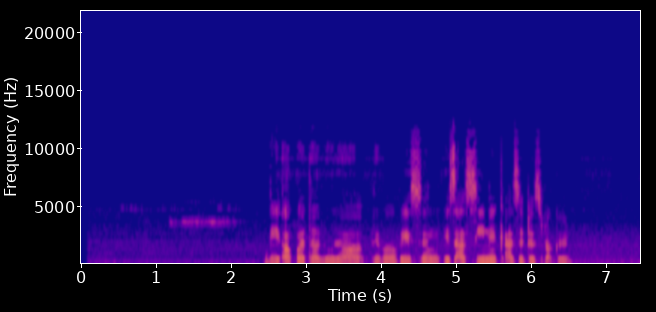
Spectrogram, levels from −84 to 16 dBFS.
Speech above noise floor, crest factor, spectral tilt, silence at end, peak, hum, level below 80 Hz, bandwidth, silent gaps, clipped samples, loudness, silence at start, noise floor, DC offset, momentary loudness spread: 33 dB; 24 dB; -2.5 dB/octave; 0.9 s; -10 dBFS; none; -88 dBFS; 12 kHz; none; under 0.1%; -32 LUFS; 1.35 s; -65 dBFS; under 0.1%; 11 LU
